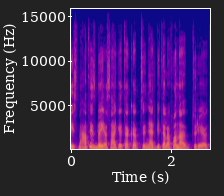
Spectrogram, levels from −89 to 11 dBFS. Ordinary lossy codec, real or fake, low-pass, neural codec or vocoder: Opus, 64 kbps; real; 14.4 kHz; none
